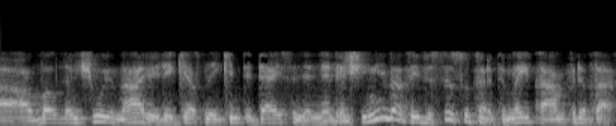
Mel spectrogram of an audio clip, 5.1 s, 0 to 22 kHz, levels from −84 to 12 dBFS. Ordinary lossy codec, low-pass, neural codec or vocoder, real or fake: AAC, 16 kbps; 7.2 kHz; none; real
